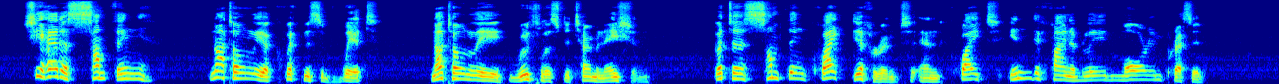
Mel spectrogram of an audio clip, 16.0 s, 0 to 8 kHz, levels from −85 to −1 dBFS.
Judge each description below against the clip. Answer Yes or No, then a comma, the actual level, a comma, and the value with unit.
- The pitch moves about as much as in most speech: No, wide, 6.5 semitones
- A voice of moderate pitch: Yes, medium, 175 Hz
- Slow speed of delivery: Yes, slow, 85 wpm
